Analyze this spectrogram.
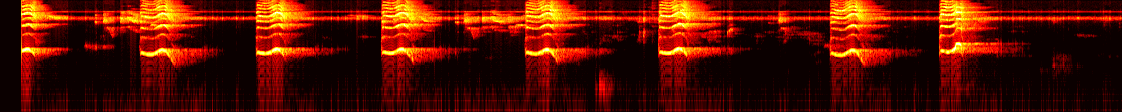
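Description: Asian koel calling: a loud whistled note repeated about every second and a half, eight times, each rising and then dropping. A faint steady high whine runs behind the calls.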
